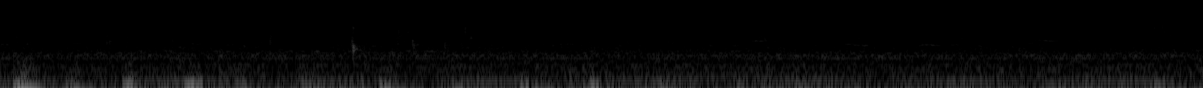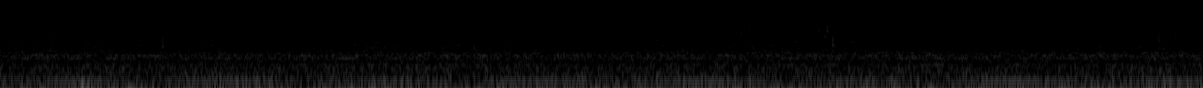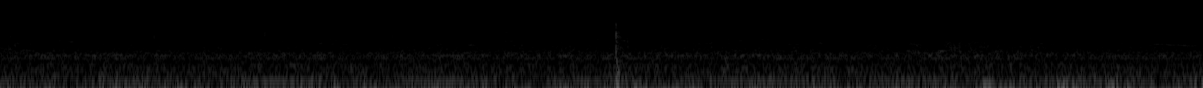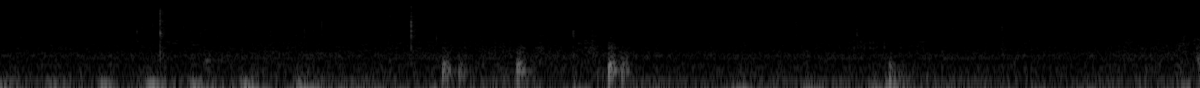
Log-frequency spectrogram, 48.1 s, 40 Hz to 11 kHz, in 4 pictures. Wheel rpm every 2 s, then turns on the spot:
0, 0, 0, 0, 0, 0, 0, 0, 0, 0, 0, 0, 0, 0, 0, 0, 0, 0, 0, 0, 0, 0, 0, 0.
none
